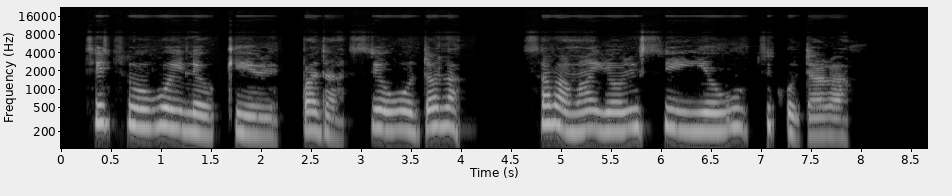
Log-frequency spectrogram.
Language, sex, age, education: Yoruba, female, 46-60, tertiary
